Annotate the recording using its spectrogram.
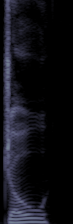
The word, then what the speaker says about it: Zhou: And then we get about 800 years with the Zhou, it's spelled Z-H-O-U, Zhou dynasty, and that is seen as the beginning of China's history.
